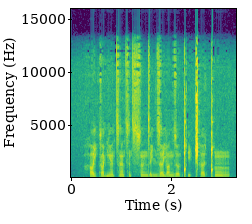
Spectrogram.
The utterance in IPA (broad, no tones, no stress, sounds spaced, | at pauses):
h ɒ j k ɒ ɡʲ ə̃ː t͡s ɐ̃ t͡s ə̃ t͡s s õ n d ə j n z ʌ j ɒ n z o ǃʼ i ǁʰ ʌ ǃʰ õ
